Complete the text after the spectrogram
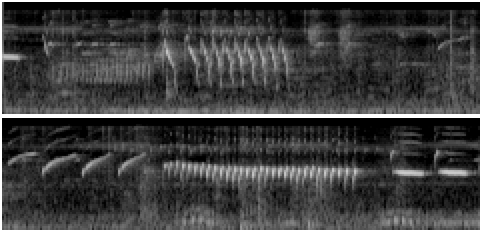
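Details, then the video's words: Domestic canary song, Indonesia, for training young canaries: buzzy trills and a quick series of rising notes over faint background noise, then a long loud rolling trill and short whistles. "suara burung kenari cocok untuk masteran maupun pancingan kenari paud"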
